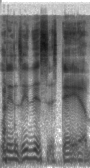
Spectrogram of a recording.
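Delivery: slow, heavy smoker's drawl, words drawn out. Doing a character voice of a heavy smoker who leaves voice memos: Deb voice. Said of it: "Be like".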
